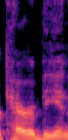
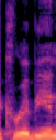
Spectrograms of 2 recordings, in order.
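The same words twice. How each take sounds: First: Caribbean with the stress on BE; alternative pronunciation. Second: Caribbean with the stress on RIB; first pronunciation. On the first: Host offering listeners the other pronunciation of Caribbean, stress on BEE. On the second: Host reading availability to listeners, first pronunciation of Caribbean, stress on RIB. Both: Shown as a demonstration. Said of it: "however you choose to say it".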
